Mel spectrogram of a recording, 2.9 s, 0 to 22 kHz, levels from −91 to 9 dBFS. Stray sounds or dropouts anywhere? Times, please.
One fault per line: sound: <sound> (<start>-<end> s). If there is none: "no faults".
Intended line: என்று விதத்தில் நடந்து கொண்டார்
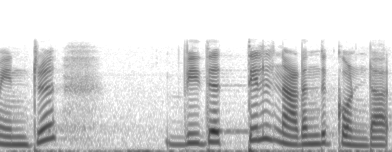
no faults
